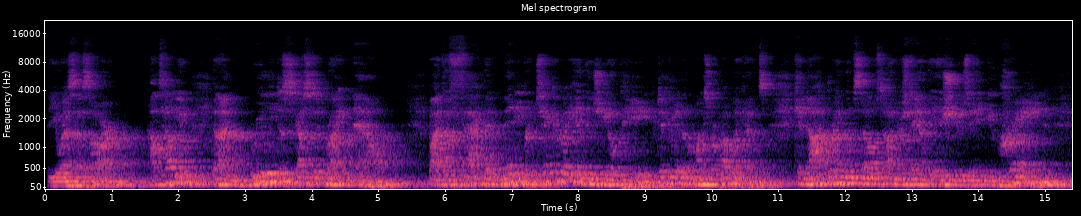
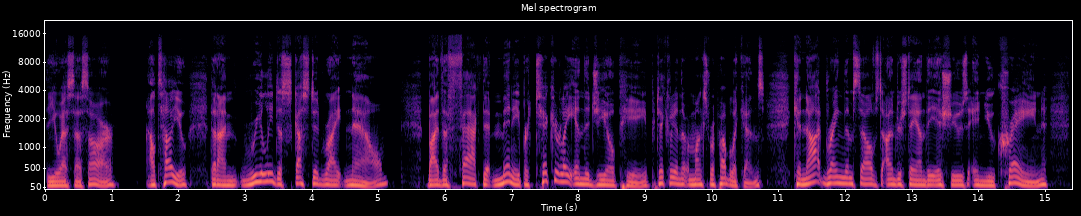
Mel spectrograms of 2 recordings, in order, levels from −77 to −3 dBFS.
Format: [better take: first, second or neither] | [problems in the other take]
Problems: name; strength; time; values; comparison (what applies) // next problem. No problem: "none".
second | off-mic speech; far // room echo; strong; dies away in 1.8 s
